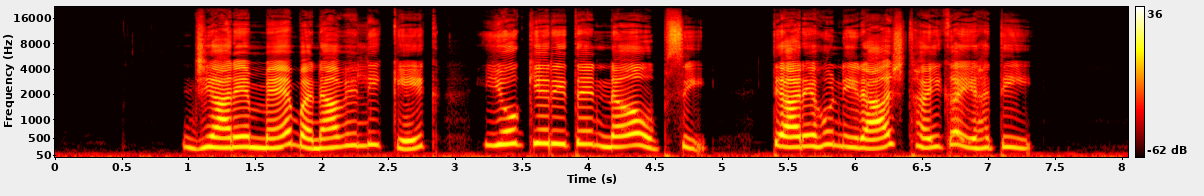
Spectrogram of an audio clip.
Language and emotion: Gujarati, sad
